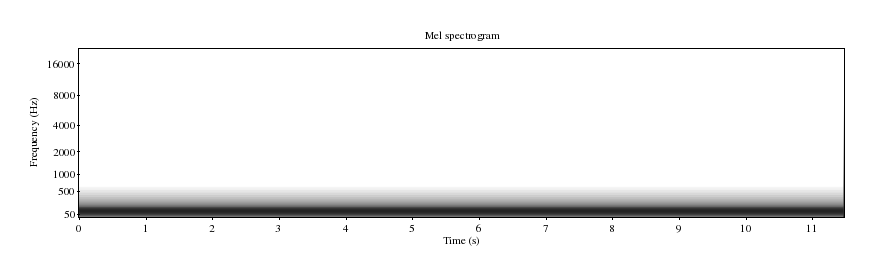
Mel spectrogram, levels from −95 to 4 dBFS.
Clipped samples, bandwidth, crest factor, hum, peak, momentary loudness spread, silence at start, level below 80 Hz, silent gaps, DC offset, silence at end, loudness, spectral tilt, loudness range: under 0.1%; 0.2 kHz; 4 dB; none; -10 dBFS; 0 LU; 0 s; -46 dBFS; none; under 0.1%; 0 s; -15 LUFS; -34 dB/octave; 0 LU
